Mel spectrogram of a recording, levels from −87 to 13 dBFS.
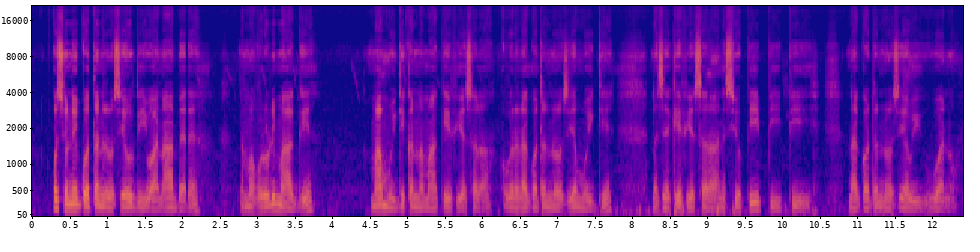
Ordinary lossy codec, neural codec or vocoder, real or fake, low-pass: none; vocoder, 44.1 kHz, 128 mel bands, Pupu-Vocoder; fake; none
